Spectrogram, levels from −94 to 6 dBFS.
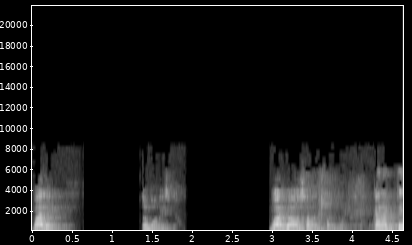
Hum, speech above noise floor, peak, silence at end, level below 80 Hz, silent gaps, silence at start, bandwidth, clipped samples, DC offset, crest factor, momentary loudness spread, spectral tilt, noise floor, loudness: none; over 69 dB; -2 dBFS; 0 s; -62 dBFS; 0.65-1.35 s, 1.95-2.96 s; 0 s; 8 kHz; under 0.1%; under 0.1%; 22 dB; 21 LU; -5.5 dB/octave; under -90 dBFS; -22 LUFS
